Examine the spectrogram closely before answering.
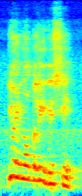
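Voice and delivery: ordinary delivery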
